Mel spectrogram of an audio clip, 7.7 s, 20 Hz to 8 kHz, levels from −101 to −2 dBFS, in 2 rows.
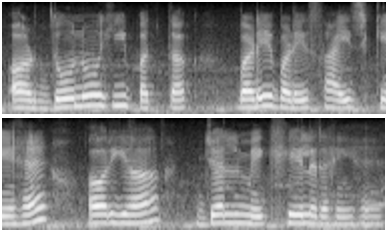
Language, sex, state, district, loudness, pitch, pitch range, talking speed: Hindi, female, Bihar, Vaishali, -16 LUFS, 215 Hz, 200-230 Hz, 115 wpm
